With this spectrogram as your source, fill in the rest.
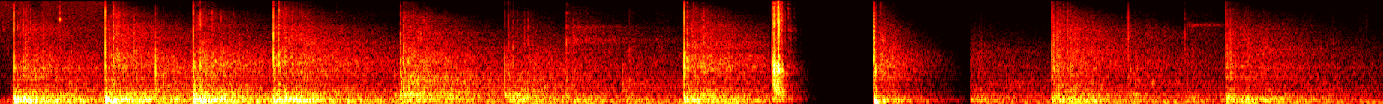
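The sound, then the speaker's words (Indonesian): A basketball is bounced repeatedly, giving many firm, resonant thumps at a roughly steady rhythm, each with a short ringing decay. The bouncing breaks off for a brief silence partway through, then resumes. “ini cara pegang bolanya seperti ini. Lalu nanti dilempar ke arah ring.”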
